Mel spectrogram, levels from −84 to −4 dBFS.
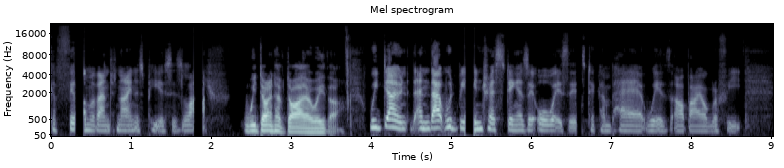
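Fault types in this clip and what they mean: Corrupt frame muted: the decoder rejected damaged compressed frames and silence replaced them, cutting abrupt gaps into the speech at 0.29, 1.78, 5.17 and 6.56 s, 0.09 to 0.14 s each. The waveform drops flat with hard edges; the spectrogram shows blank vertical bands.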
